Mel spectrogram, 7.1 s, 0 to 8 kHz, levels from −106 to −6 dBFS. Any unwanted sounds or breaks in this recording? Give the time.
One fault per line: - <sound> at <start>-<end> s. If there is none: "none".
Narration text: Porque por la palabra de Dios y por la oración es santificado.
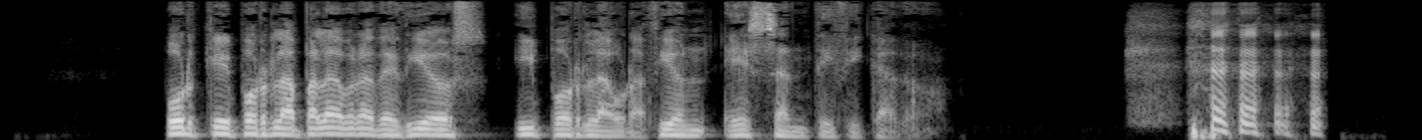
- laugh at 5.6-6.7 s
